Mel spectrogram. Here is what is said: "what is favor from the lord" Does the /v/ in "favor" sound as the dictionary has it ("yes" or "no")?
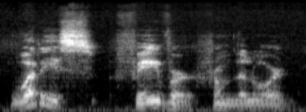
yes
